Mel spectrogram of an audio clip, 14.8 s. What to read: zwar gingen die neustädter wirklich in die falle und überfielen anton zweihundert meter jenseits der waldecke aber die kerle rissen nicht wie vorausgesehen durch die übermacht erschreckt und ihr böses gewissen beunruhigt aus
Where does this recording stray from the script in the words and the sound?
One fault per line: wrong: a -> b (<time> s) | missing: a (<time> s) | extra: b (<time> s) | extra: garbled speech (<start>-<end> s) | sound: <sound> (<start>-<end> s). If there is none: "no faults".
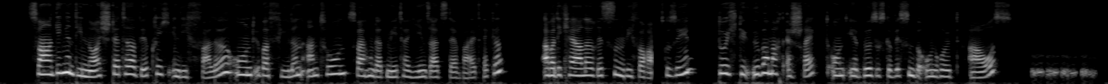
missing: nicht (8.3 s)
sound: dropout (8.7-8.8 s)
sound: laugh (13.7-14.6 s)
